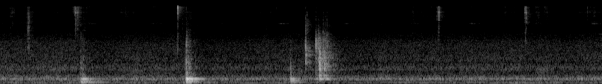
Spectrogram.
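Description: Handling of a roll of electrical insulation tape while wrapping wire joints: a few short knocks and scrapes, the loudest about two seconds in, and a brief rasp of tape pulled off the roll about three seconds in, over a steady low hum.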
